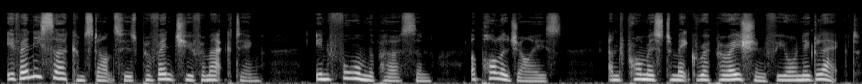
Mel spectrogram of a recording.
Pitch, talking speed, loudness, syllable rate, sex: 210 Hz, 130 wpm, -18 LUFS, 5.2 syllables/s, female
